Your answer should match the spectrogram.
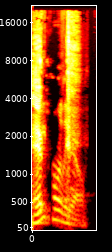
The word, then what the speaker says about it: Forleo: Marie Forleo. – Yes. Well said. Marie Forleo.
